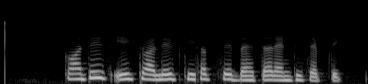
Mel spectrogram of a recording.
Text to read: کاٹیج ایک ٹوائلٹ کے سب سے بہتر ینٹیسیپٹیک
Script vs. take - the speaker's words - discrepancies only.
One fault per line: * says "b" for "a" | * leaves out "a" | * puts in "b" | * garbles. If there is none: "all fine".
all fine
